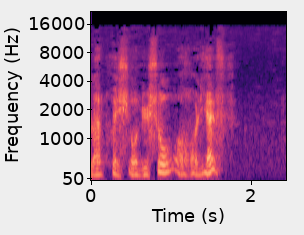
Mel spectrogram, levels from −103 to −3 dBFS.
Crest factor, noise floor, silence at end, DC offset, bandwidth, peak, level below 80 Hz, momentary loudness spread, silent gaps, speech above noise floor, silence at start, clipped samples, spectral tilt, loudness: 24 dB; -56 dBFS; 0.65 s; under 0.1%; 15.5 kHz; -2 dBFS; -62 dBFS; 9 LU; none; 32 dB; 0 s; under 0.1%; -3.5 dB/octave; -23 LUFS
